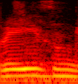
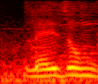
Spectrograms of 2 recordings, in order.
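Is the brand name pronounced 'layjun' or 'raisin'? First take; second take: raisin; layjun. First: It is said like the English word raisin. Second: It is said with an l-sound and ending jun. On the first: This is how Mongolians read the name. "монголчууд ингээ унших юм бол ер нь бол raisin гэж унших" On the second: This is how Koreans say the name. "энэ солонгосчууд юу дурддаг вэ гэхээр лайжун"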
